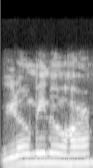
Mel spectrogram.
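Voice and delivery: calming, reassuring voice, called out. Voicing a character calling out to a frightened stranger: yelling back. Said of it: "I yelled back".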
